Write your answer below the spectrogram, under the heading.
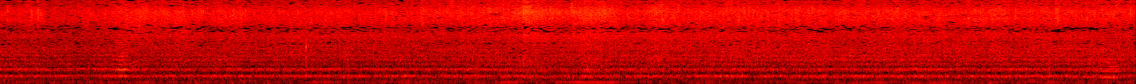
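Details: Natural swarm of Asian honey bees (Apis cerana) being caught with a bee cap: a steady, dense droning hum holding two low tones throughout, with faint broadband hiss above and no other clear sounds.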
